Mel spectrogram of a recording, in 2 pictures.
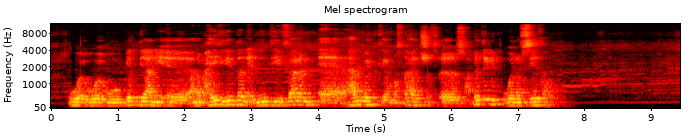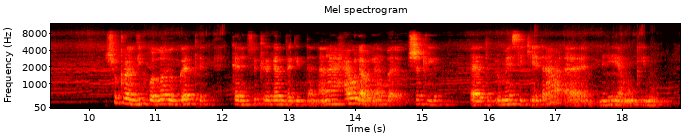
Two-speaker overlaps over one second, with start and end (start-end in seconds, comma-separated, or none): none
